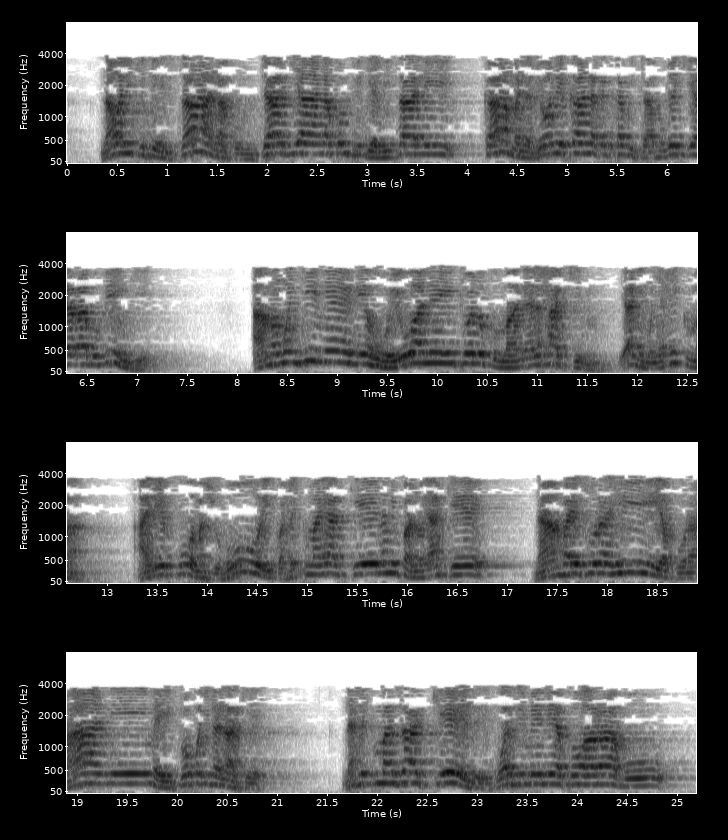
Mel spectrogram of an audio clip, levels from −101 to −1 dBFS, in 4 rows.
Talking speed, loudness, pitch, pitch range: 115 wpm, -16 LUFS, 200 Hz, 180-215 Hz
